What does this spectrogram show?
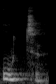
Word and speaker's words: août: ça fait toujours ou on a un mot exception c'est août le mois d'août qu'on écrit avec un a qu'on ne prononce pas ok sinon il faut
